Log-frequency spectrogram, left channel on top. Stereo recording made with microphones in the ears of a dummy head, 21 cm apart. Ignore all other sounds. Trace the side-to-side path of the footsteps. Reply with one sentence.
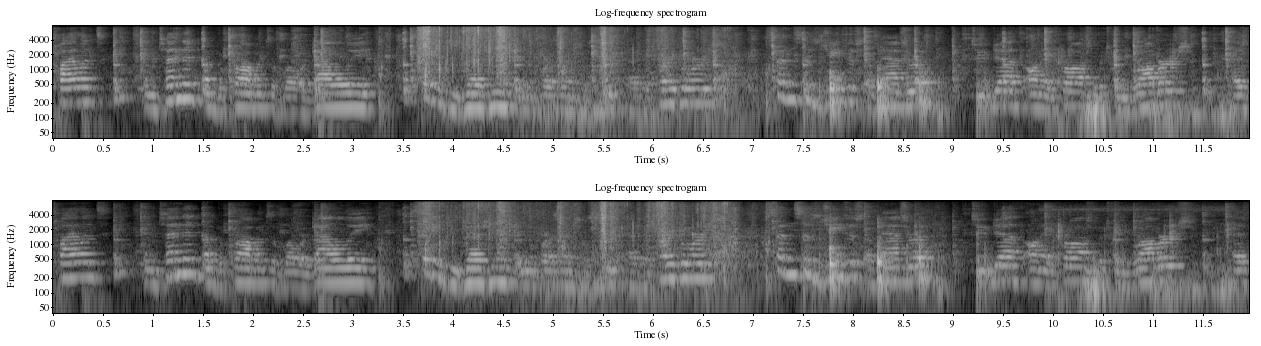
You can hear the footsteps move to the right.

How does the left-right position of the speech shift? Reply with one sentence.
In this clip you hear the speech go right and come back.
